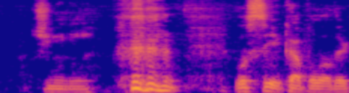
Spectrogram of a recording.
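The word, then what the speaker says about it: Djinn: a former assassin, and Genie, which is spelled D-J-I-N-N, Genie.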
